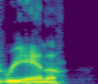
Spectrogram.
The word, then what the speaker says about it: Rihanna: Yeah, she says the proper pronunciation is Rihanna.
